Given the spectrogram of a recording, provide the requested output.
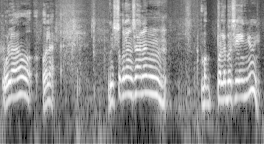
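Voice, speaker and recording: Shifty young Filipino villain male actor, very high-pitched voice, arrogance under a polite surface, radio-drama style. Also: normal speed, slight background noise, lightly acted. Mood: falsely polite. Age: young adult.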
